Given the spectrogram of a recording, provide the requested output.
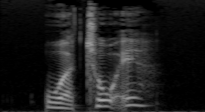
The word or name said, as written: oratorium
